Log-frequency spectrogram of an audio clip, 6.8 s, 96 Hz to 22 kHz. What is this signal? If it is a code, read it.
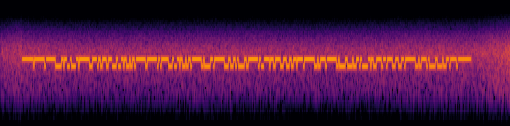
RTTY (50 baud, 450 Hz shift), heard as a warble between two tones, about 1500 Hz centre, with radio static. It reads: CQ DX DE EB8GE EB8GE K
